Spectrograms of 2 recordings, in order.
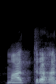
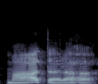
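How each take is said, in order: First: The t and r join with no vowel between. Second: A short vowel separates the t and r. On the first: The speaker calls it wrong. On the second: The speaker calls it right.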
